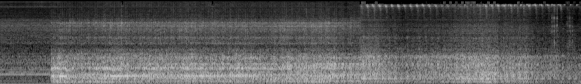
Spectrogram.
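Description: A milling machine takes a heavy cut in a steel faceplate, a loud steady mechanical whine and grinding that starts abruptly and continues with a slight shift in tone partway through.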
